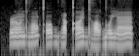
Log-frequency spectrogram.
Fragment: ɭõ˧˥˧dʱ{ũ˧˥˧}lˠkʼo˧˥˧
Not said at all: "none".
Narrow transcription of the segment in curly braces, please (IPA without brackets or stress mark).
ũ˧˥˧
